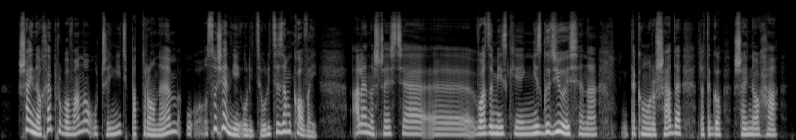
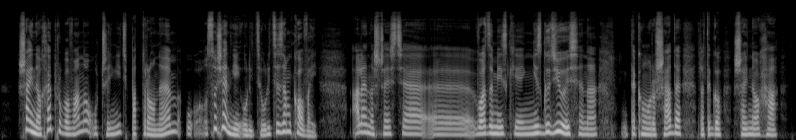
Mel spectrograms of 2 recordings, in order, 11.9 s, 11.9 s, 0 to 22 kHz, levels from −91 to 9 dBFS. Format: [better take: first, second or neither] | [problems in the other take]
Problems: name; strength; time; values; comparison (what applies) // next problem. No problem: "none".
neither | none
